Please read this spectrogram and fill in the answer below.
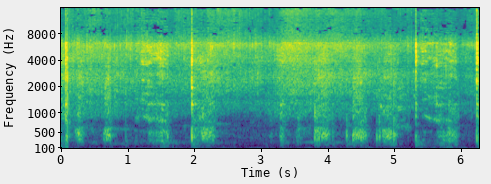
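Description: Tomato paste sizzling as it fries in hot oil in a kadhai, stirred with a steel ladle that scrapes and clinks against the pan. There are a few sharp clinks, the loudest at the very start and about two seconds in.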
